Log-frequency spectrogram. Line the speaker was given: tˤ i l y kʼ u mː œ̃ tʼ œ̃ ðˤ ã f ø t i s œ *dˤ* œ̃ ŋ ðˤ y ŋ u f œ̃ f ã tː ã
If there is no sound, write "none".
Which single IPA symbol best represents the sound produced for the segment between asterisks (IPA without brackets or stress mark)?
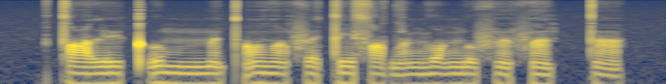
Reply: dˤ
